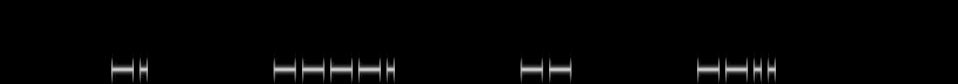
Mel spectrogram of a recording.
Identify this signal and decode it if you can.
Morse code, heard as a keyed tone, about 17 wpm, spaced as for 6 wpm, 700 Hz. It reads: N9MZ
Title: USA Call Signs - 4 Characters - 6x Character Spacing - 17wpm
